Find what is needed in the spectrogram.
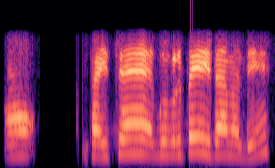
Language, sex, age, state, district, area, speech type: Malayalam, female, 45-60, Kerala, Idukki, rural, conversation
